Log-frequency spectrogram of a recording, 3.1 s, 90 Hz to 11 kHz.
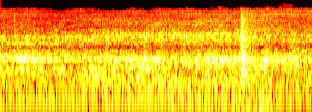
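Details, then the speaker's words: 2008 Dodge Avenger, after intermittent crank-no-start fixed by repairing a broken injector wire: steady, even idle hum with no misses or knocks, one brief tap partway; normal idle after repair. "that was it so we fixed the problem if the car runs great now"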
